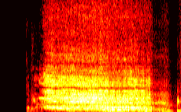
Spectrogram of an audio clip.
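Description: A horse lets out one loud whinny lasting a few seconds, wavering and shrill before trailing off, followed by a brief soft snort at the end.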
